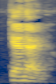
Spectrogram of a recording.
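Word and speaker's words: canaille: कैनाइल word क्या पढ़ा जाएगा, कैनाइल हमेशा इसका प्रोनाउंसिएशन दिया जाएगा।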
